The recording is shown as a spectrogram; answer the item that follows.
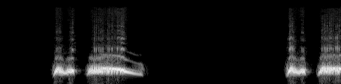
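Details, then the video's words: A spotted dove with a 'đồng sấm' voice, recorded for luring birds to traps: one full phrase of a short doubled note and a long, downward-sliding coo, then the start of a second phrase. "Tiếng chim cu gáy giọng đồng sấm,thúc gù bài bản,đi bẫy, tập bổi,kích mồi,dụ bổi cực sát"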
